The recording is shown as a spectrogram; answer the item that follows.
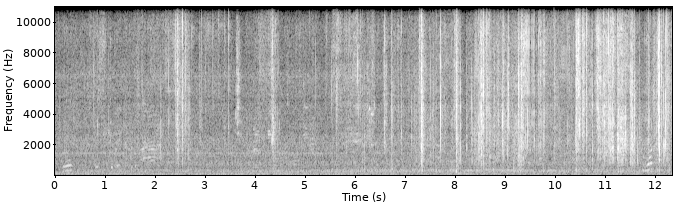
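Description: Gift wrapping paper crinkling and tearing as a present is unwrapped by hand: sharp rustles and rips that grow busier about halfway through, over a steady low hum.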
